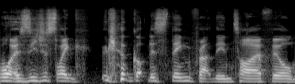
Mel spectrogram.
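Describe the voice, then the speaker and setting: His speech moves fairly quickly. The man has a British accent. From Britain. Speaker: podcast co-host. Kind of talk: casual chat. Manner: animated.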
